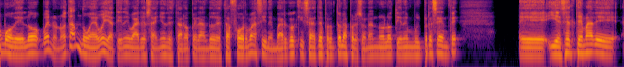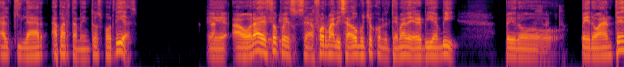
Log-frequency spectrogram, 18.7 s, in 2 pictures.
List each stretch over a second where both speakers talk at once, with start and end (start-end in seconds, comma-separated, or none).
12.5-14.1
